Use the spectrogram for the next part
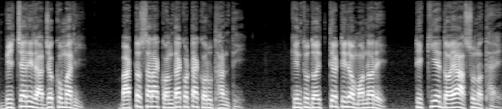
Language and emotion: Odia, neutral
